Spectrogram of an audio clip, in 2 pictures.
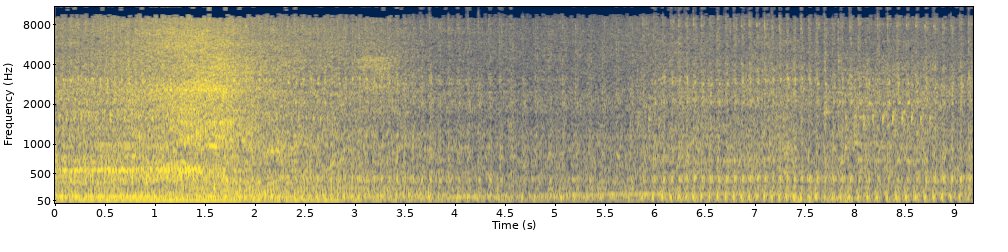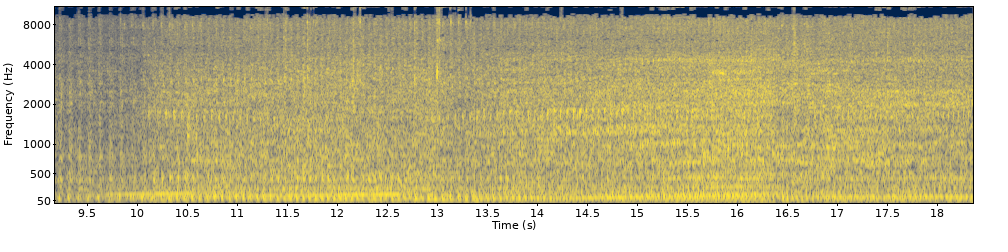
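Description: Motorcycle engine running while riding, held low in slow traffic for the first few seconds, then revving up as it pulls away about halfway through, with another rise in revs near the end.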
